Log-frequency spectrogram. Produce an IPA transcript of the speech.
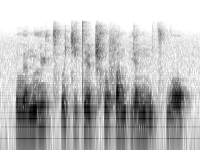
l ə˧˥ n l y˥ t͡sʰ ɤ˨˩ t͡ɕ i˥˧ t̪ e˥˩ ɪ̯ ʈ͡ʂʰ ɤ˥ f a˧˥ n p j ɛ˧˥ n m i˨˩ t͡sʰ w ɔ˥

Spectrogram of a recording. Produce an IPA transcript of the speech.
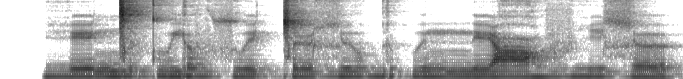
ɦ e ŋ͡ǀ i tʷ ɨ j ə v sʷ e ǀ ʏ ɮ ɨ o̯ ɡ ʏ p ɨ nː e ʕ ə̤ v ɦ i ɮ ə

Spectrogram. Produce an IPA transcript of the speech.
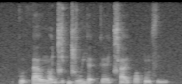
k ṵ˦˨ θ a˦ ʊ̯ n ɔ̰˦˨ d͡ʑ ɪ˦ ʔ d͡ʑ u˦ j ɛ˦ ʔ k ɛ˨ t͡ɕʰ a̰˦˨ ɪ̯ p ɔ˦ p ũ˦ sʰ i˨

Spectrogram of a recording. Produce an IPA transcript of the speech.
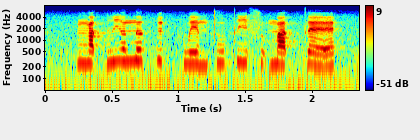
ŋ a˨˩ t̚ v i˧ ə̯ n əː˦˥ k̚ ɗ ɨ˨˩ t̚ h w e˧˩ m t̪ u˨˦ t̪ i˧ s ṵ˧˨ m a˨˩ t̚ t̪ ɛ˧˩˨

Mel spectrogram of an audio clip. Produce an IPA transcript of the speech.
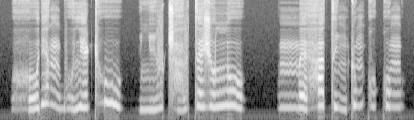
h o˩˥ ɾʲ a̤˥˨ ŋ b o̤˧˩˧ lʲ ɛ˩˥ ʈʰ u˥˨ | ʎ i˩˧ v ʈ͡ʂʰ a̤˩˥ v t ɛ˦ ʒ o˦ lː o˥˨ | mː ɛ˧˩˧ h a˥˨ t i˧˩˧ ŋ ʈ u˦ ŋ k o̤˦ k o˦ ŋ

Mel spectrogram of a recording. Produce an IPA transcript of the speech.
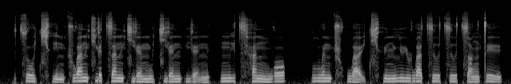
t͡s o˥˩ ʊ̯ t͡ɕʰ ḭ˨˩ n ʈ͡ʂ w a˥ n t͡ɕ ɥ ɛ˨ t͡s a˥˩ n t͡ɕ j ɛ˥ m u˥˩ t͡ɕ j ɛ˥ n p j ɛ̰˨˩˦ n | m i˥˧ t͡sʰ a˥˩ n m w ɔ˥ | l w ə˥˩ n ʈ͡ʂʰ w a̰˨˩ ɪ̯ t͡ɕʰ y˧˥ n l y˥˧ ɻ w ä˥˧ t͡s ɹ̩˥˧ t͡s ɹ̩˥˩ t͡s ɑ˧˥ ŋ t̪ e˥˩ ɪ̯

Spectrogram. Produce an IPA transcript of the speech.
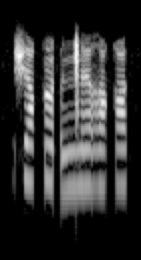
ʃ ɛː˦ q ɛ̃˥˩ ʔ ə˦ ŋ͡ǁ ɛː˦ ʁ ɜ˦ q ə˦

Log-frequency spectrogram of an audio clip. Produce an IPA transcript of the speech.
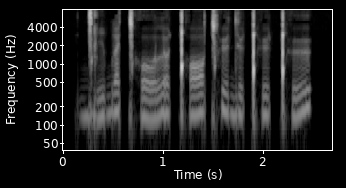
ɡ͡ǀ i b ɛ ǀʰ o l ɵ ǃʰ ɔ ǀʰ y d y ǃʰ y ǃʰ ʉ

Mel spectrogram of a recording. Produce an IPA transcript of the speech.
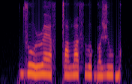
d͡z o ɹ æ s tˤ e ðˤ i s ð o ɡ ɒ ʒ u ɡ

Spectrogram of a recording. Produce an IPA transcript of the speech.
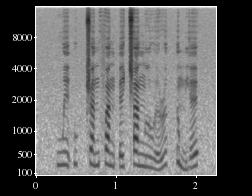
w e˧ ʔ u˦˥ k̚ ʂ a˧˥ n f a˧ ŋ ʔ ɛ˧˥ c a˧ ŋ l u˨˩˨ ə̯ ɹ ə˦˥ k̚ ʔ ə˨˩˨ m j ɛ˧˥

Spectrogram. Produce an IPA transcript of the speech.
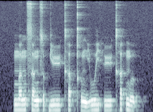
m ɐ˨˥ ŋ s ɐ˨˥ ŋ s ʊ˨ k̚ j yː˨ kʰ ɐ˨˥ p̚ kʰ ʊ˨˩ ŋ j uː˧ j h yː˨˧ kʰ ɐ˥ t̚ m ʊ˨˥ k̚

